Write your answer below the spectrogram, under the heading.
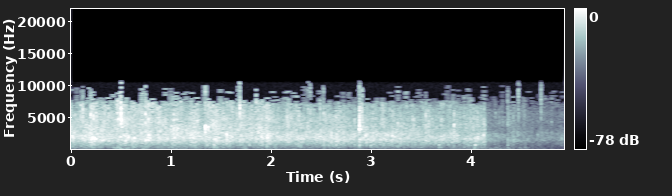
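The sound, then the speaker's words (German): An audience applauds at an evening gathering with dense, steady clapping that stays fairly faint throughout and thins out toward the end. “And ein Applaus, Gary.”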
